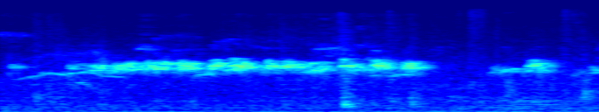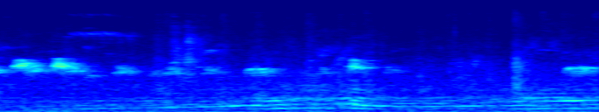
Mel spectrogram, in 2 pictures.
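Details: A kept common chaffinch (Fringilla coelebs) gives a fast, rattling run of bright notes lasting about three seconds, followed by scattered single chirps, with faint low murmuring sounds underneath.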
